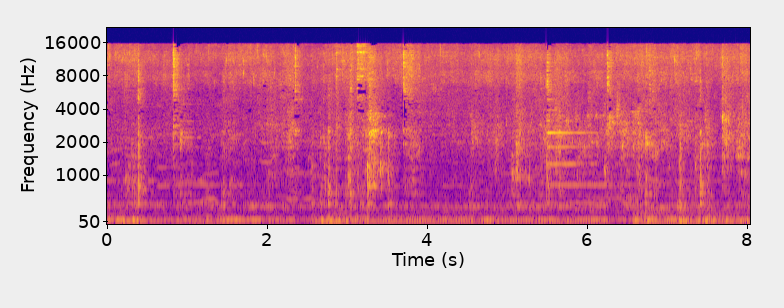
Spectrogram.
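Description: Flat metal spatula scraping and knocking irregularly against an iron kadai (wok) while stir-frying capsicum strips, over a light sizzle of frying. A steady low hum runs underneath, and a brief ringing note sounds a little past halfway.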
